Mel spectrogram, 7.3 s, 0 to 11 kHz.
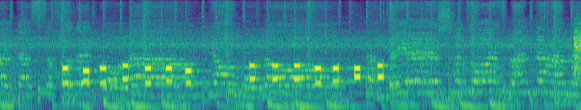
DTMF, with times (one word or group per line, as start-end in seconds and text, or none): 0.8-2.4 2429251
3.1-4.8 999250#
